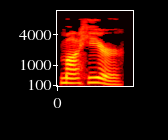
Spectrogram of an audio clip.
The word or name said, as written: mahir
